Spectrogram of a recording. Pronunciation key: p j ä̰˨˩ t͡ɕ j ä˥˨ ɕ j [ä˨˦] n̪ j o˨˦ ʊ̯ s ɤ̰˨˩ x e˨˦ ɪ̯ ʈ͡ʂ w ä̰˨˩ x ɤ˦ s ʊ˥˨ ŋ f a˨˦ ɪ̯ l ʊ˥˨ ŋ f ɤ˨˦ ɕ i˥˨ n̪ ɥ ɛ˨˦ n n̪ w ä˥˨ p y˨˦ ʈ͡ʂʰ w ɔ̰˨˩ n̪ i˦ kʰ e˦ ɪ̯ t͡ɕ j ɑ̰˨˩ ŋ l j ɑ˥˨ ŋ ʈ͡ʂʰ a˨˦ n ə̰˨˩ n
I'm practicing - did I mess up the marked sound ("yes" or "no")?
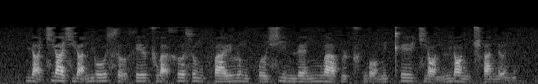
yes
